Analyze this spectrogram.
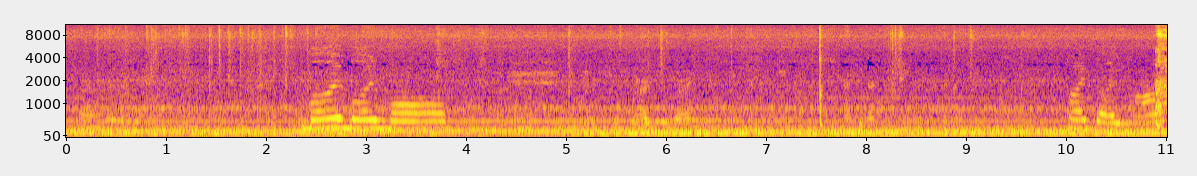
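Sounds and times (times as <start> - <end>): jet engines droning in cabin: 0.0 - 11.0.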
